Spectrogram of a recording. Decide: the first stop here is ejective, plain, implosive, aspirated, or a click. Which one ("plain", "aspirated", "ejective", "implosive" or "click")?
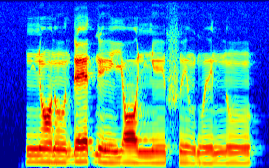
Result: implosive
